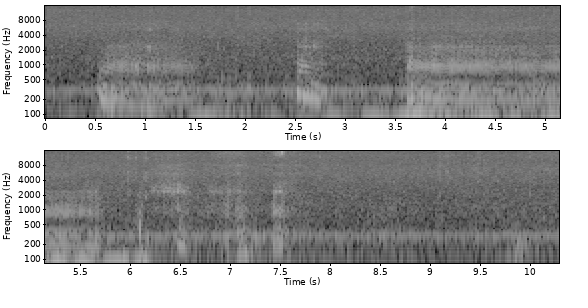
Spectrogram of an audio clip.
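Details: A male domestic cat asleep on the couch at night snores loudly. Deep, rumbling low throbs mix with rasping, buzzy breaths that swell and fade every second or two, and a steady hum runs underneath.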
